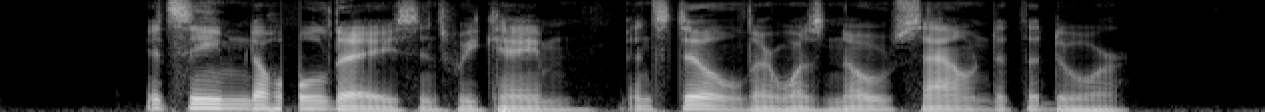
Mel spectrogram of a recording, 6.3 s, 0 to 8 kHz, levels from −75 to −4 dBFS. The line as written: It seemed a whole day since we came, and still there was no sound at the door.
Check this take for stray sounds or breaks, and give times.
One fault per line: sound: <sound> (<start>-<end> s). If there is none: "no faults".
sound: dropout (1.4-1.5 s)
